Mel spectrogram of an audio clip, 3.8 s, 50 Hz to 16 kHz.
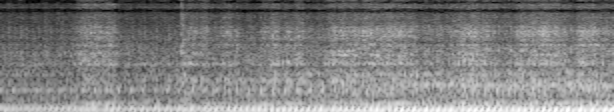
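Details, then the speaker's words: Freshly built Davies 1040 dry-liner engine (74mm bore, mild R17 cam, road-intended) on the dyno: steady even idle just under 1,000 rpm, firm regular beat with no misses or knocks; healthy. "So we'll fire it up. Good idle."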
